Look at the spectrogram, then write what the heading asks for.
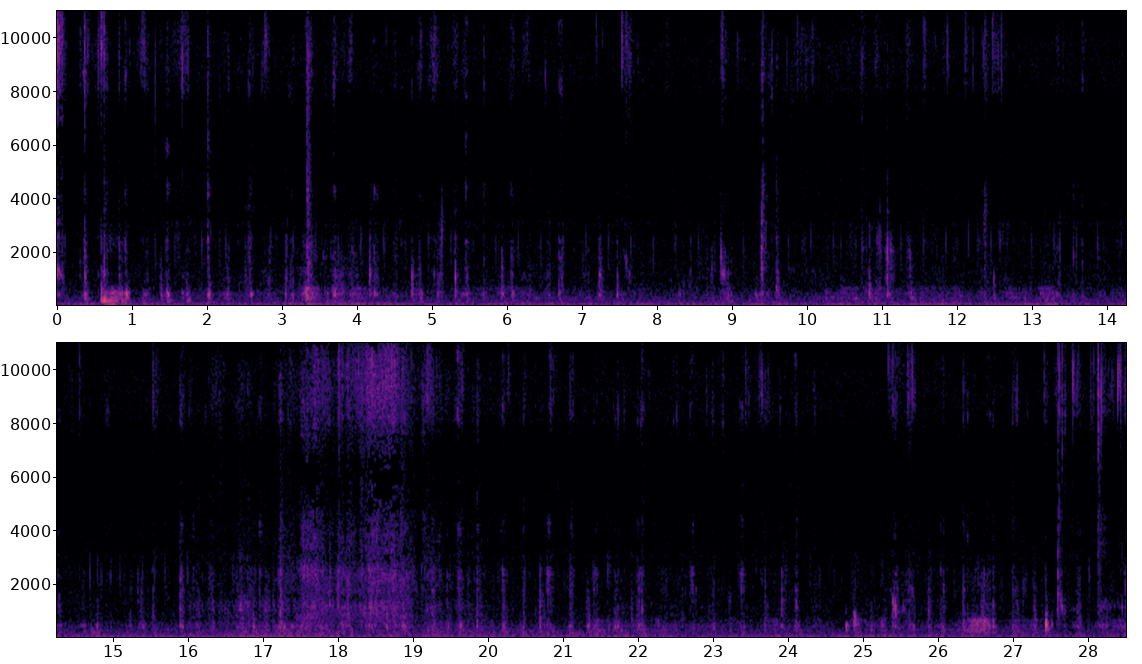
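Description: Faint close-up chewing of a McDonald's burger, with many small mouth clicks and a low hum underneath.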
